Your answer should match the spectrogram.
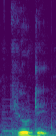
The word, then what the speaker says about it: Kituyi: Evans Kituyi. It's right pronunciation? Kituyi.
